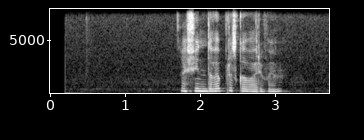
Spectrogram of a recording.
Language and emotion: Russian, neutral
